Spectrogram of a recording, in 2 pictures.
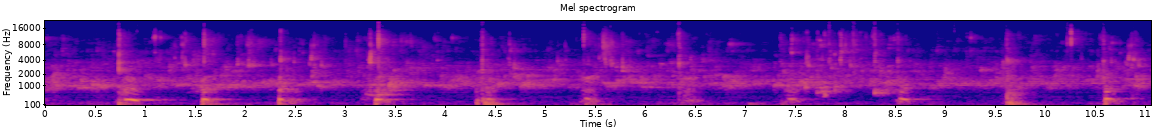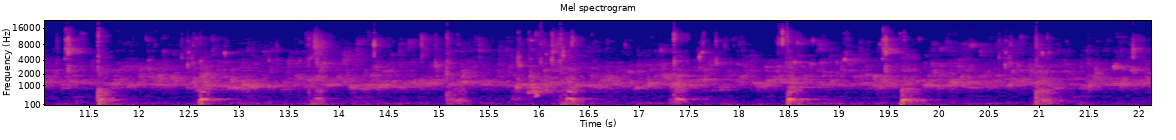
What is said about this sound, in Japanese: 軽く叩いていくね。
